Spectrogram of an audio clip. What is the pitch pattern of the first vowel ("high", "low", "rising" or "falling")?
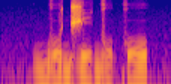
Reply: high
